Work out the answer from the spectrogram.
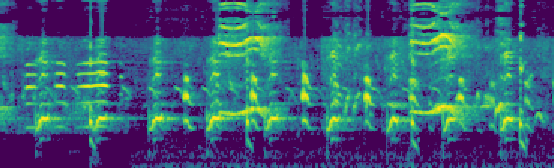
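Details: Bird lure calls for the migratory season, Vietnam: a dense run of nasal, yelping notes with strong overtones, repeated almost twice per second with overlapping higher chirps throughout.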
